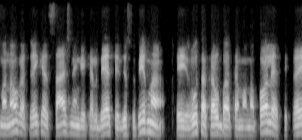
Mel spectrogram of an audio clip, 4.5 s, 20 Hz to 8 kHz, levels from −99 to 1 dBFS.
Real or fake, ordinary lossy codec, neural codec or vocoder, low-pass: real; Opus, 64 kbps; none; 7.2 kHz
